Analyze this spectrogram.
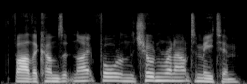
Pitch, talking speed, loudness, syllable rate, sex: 150 Hz, 315 wpm, -19 LUFS, 7.2 syllables/s, male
